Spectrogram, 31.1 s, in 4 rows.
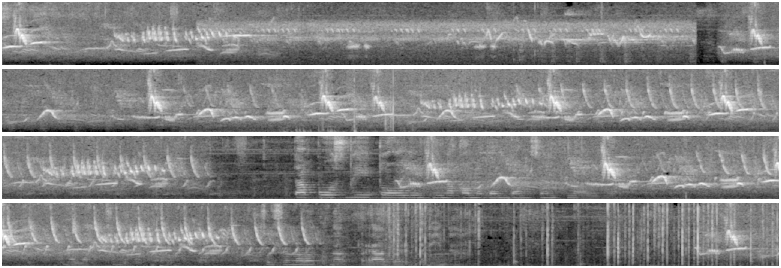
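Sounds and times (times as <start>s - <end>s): small birds chirping and trilling: 0.0s - 31.0s
low hum: 9.6s - 28.3s.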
